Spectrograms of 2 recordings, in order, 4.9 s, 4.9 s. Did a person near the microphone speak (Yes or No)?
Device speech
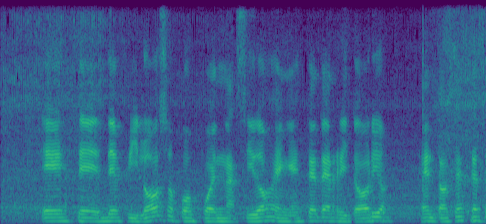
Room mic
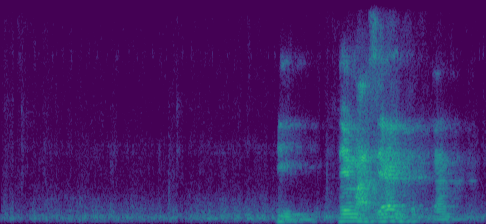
Yes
